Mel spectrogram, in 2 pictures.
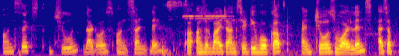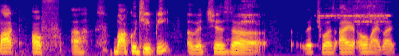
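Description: Man chatting, slightly high voice. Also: steady tone, unhurried, no room sound, low-quality recording. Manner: exclamatory, repeats phrases. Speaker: motorsport podcast panelist. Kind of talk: casual chat.

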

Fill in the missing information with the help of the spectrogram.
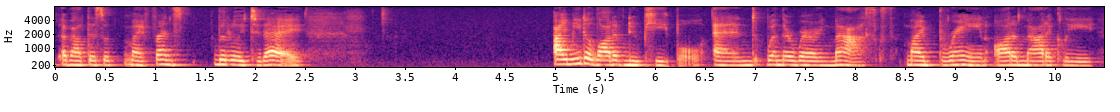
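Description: A woman's voice: mid-range voice, a little mellow. A young woman hosting a podcast, telling a candid personal story in a chatty way full of fillers. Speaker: podcast host.

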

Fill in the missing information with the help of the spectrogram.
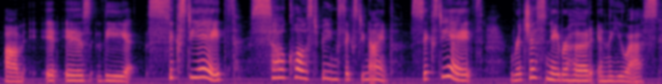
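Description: Woman doing a casual story podcast, takes her time, kinda sweary and informal. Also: medium pitch. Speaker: podcast host.

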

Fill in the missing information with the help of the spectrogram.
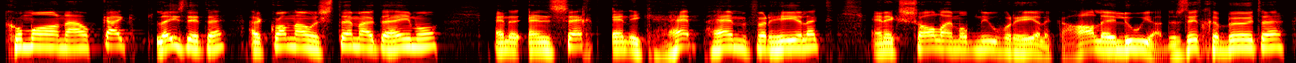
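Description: A man's voice: on the high side, brisk, no room sound, studio quality. A man preaching an exuberant teaching sermon, often calling out halleluja and slipping in English phrases.

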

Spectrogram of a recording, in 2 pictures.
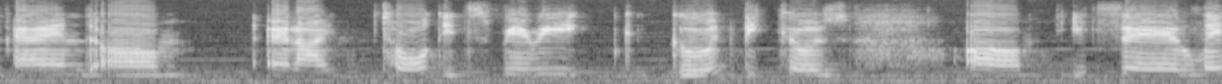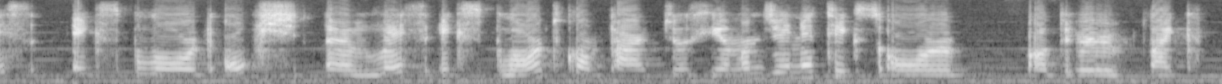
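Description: Bright-voiced Turkish-accented woman researcher. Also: lowish voice, fairly even intonation, measured pace, faint music behind, rough recording. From Turkey. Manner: thoughtful, searching for words with frequent fillers. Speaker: researcher, interview guest. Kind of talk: casual interview talk. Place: outdoors by a campfire.

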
